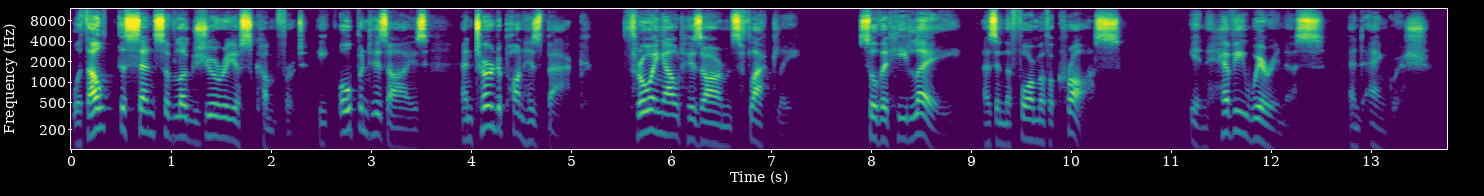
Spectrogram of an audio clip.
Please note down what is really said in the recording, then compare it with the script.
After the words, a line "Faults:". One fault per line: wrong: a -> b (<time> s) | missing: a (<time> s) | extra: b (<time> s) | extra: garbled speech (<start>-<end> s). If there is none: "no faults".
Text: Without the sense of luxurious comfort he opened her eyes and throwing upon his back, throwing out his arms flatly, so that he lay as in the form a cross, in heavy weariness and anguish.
Without the sense of luxurious comfort he opened his eyes and turned upon his back, throwing out his arms flatly, so that he lay as in the form of a cross, in heavy weariness and anguish.
Faults:
wrong: her -> his (3.0 s)
wrong: throwing -> turned (4.0 s)
extra: of (9.7 s)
